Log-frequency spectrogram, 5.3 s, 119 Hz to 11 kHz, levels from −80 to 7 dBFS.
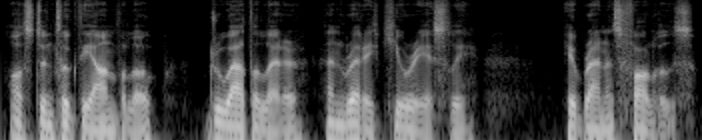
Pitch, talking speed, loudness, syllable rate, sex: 85 Hz, 180 wpm, -19 LUFS, 5.7 syllables/s, male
